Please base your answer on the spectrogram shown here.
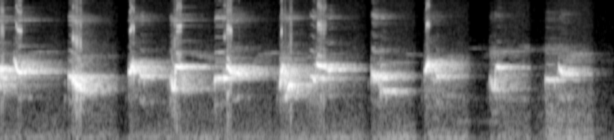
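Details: Yellow-vented bulbul in full song, a long rapid 'ropel' burst used to tutor or lure other bulbuls: ten bubbly, gurgling notes in three seconds, each a quick warbled slur with bright overtones, separated by short gaps.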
